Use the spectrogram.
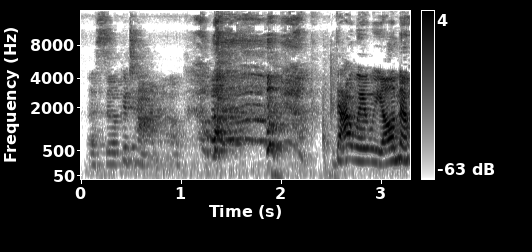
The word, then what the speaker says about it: Ahsoka Tano: I think it's Tales of a Jedi that I'm thinking of, but it is related to my bound for today, which is Ahsoka Tano.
